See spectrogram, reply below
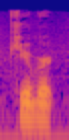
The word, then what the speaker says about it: Kubert: Kubert.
